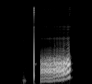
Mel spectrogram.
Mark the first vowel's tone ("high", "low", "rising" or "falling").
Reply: rising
